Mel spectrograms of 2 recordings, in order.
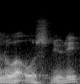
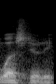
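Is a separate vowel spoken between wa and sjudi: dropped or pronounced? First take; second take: pronounced; dropped. First: An extra u vowel is said after wa. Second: Wa runs straight into sjudi, no extra vowel. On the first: The speaker calls it wrong. "Bukan wa usjudi" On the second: The speaker calls it right. "tapi wasjudi"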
